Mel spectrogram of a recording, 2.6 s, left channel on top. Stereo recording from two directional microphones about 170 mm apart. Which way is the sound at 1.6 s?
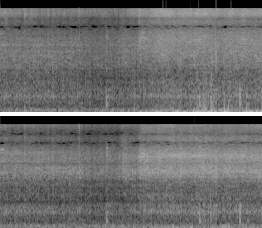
15° left (ahead or behind).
